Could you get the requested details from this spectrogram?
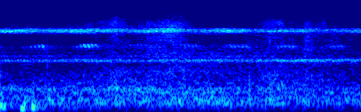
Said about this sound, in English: Hear the crickets in the I background? I do hear the crickets. They're there for a reason.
